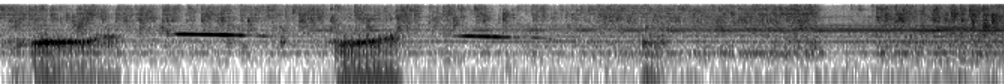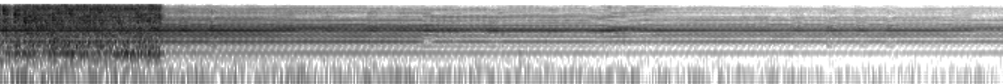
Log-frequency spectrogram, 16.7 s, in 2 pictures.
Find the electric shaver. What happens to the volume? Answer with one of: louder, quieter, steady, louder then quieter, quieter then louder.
louder then quieter.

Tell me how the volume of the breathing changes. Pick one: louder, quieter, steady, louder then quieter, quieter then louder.
quieter.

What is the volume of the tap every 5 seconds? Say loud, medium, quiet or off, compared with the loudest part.
medium, loud, off, off.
